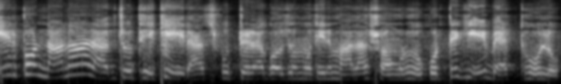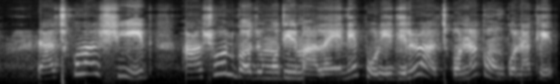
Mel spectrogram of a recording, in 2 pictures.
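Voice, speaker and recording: A woman's voice: high-pitched, lively intonation, a little slow, sharp tone, rough recording. A woman narrating a scripted children's story, expressively and directly addressing her young listeners.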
